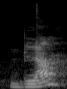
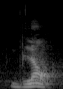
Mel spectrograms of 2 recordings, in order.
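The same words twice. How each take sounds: First: BLANC with open nasal a; nasal an sound. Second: BLANC said as blond, rounded nasal o; nasal on sound. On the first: Teacher contrasting two nasal vowels, open an. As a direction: say BLANC with open mouth, rising end. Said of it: "los sonidos A y on". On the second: Teacher contrasting two nasal vowels, rounded on. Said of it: "blanc, rubio". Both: Shown as a demonstration.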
